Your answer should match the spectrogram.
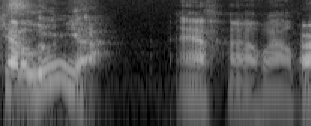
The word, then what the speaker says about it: Catalunya: There's the new track, Circuit de Catalunya, which I think you just butchered that. what? No, it's Catalunya.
